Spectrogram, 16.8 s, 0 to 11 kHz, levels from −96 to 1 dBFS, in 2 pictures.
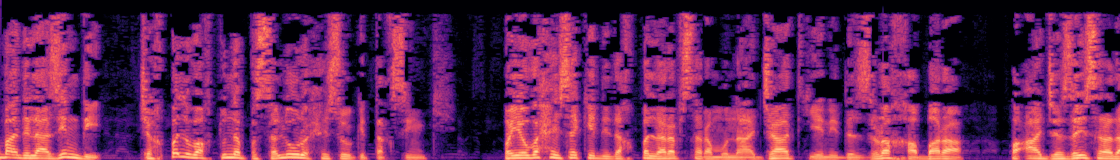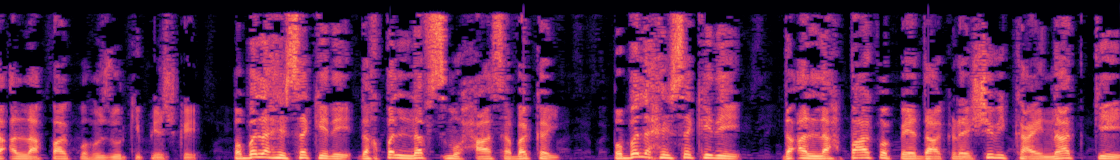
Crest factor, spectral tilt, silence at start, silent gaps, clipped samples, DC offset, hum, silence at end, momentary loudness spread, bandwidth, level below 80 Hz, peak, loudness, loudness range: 16 dB; -5 dB/octave; 0 s; none; under 0.1%; under 0.1%; none; 0 s; 9 LU; 10.5 kHz; -54 dBFS; 0 dBFS; -16 LUFS; 1 LU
